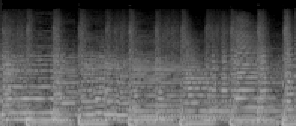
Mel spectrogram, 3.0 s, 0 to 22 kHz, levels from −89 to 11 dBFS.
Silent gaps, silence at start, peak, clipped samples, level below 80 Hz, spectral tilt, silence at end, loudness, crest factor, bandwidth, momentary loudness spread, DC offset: none; 0 s; -8 dBFS; under 0.1%; -34 dBFS; -5.5 dB/octave; 0 s; -24 LUFS; 16 dB; 16 kHz; 2 LU; under 0.1%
